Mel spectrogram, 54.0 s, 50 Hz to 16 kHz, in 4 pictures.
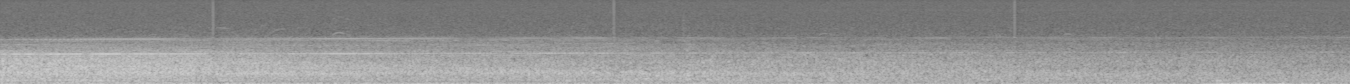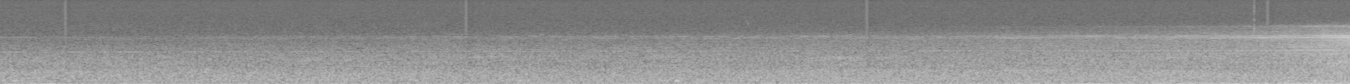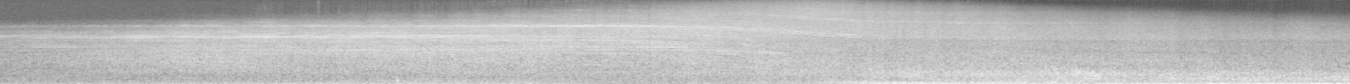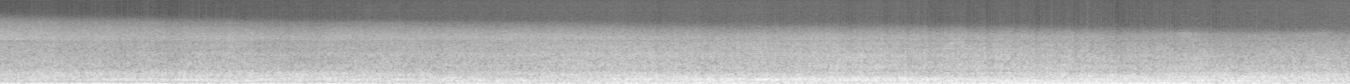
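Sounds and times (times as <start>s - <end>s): jet engine whine passing: 0.0s - 9.7s, 23.1s - 54.0s.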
